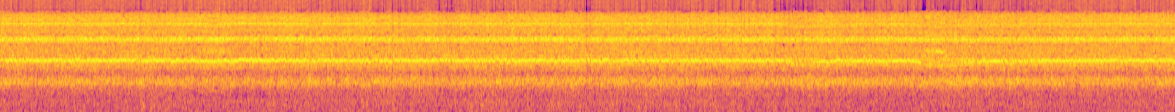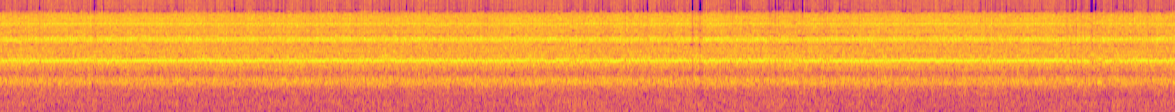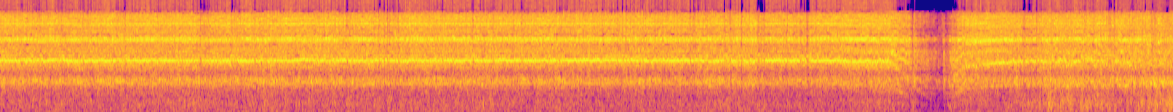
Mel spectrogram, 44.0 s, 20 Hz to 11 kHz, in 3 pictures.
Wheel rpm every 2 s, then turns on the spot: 230, 230, 230, 230, 230, 230, 230, 230, 230, 230, 230, 230, 230, 230, 230, 230, 230, 230, 230, 230, 150, 210.
none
